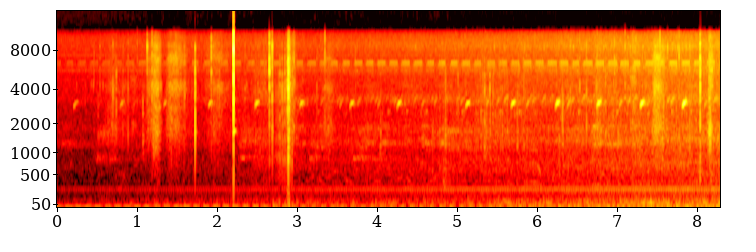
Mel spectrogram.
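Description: Mountain bike rolling along a dirt road, with tyre and wind rumble on the camera microphone growing louder as speed picks up. There are two sharp knocks from bumps about two and three seconds in, and a faint short chirp repeats at an even pace throughout.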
